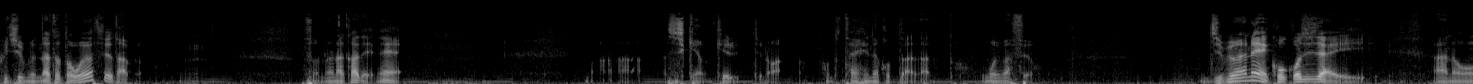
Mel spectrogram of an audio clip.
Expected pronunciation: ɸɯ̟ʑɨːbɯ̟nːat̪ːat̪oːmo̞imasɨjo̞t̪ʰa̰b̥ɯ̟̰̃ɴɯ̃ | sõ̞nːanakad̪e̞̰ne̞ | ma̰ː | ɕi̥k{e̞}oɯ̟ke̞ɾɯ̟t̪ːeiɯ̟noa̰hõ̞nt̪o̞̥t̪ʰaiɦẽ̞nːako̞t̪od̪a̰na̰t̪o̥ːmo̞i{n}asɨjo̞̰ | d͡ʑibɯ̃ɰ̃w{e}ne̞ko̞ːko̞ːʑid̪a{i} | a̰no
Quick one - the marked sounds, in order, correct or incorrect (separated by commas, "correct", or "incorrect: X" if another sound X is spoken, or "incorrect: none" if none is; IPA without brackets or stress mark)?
incorrect: ẽ̞, incorrect: m, incorrect: a, correct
